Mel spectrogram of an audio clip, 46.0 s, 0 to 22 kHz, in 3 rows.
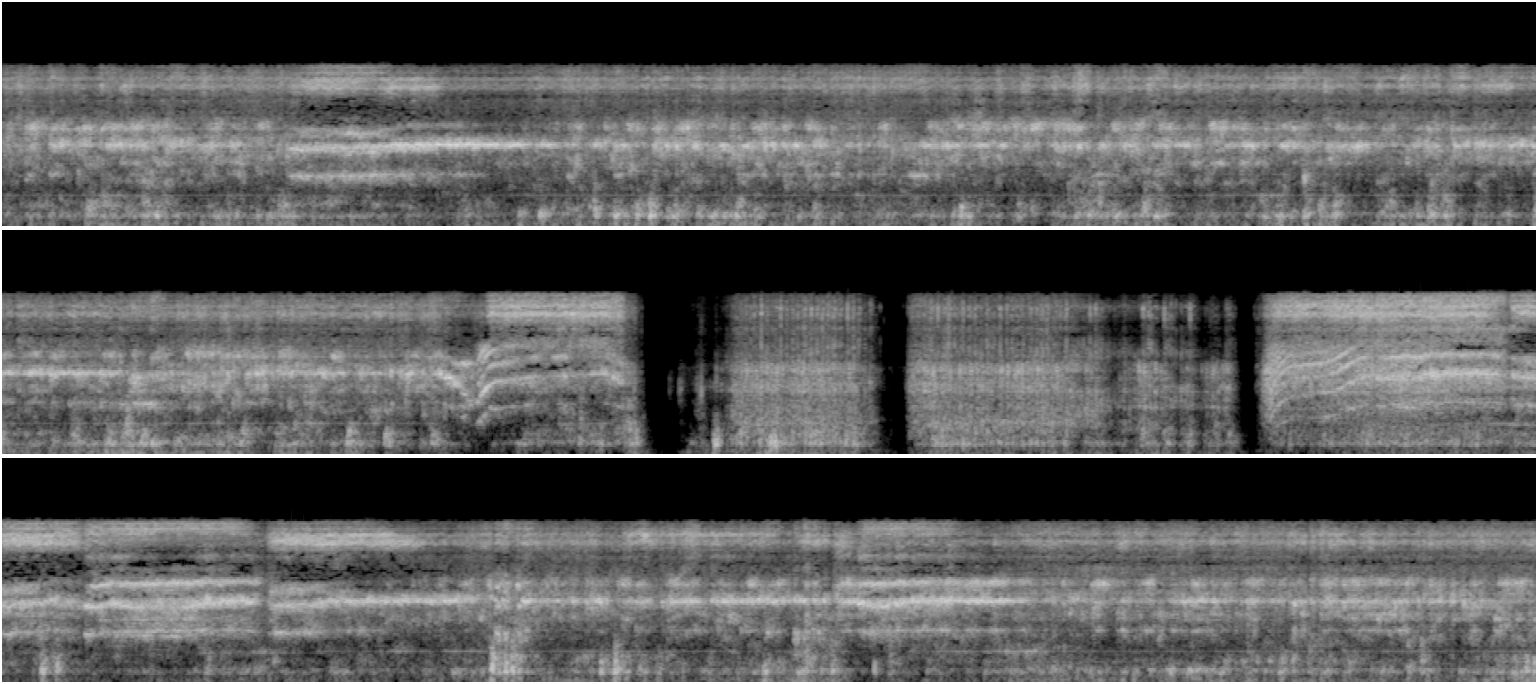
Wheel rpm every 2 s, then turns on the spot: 230, 230, 230, 230, 230, 230, 230, 240, 230, 220, 160, 20, 20, 20, 150, 220, 220, 230, 230, 230, 230, 230, 230.
22-28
